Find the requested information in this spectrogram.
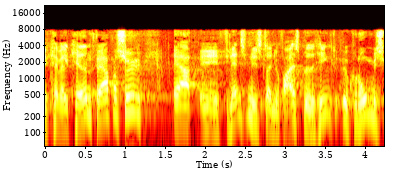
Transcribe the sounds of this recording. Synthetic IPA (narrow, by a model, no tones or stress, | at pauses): kʰæʋælkʰɛːð̞ˠən̩fæɐfɒ̽sø̰ːɪ | æɐfinæn̰sminisd̥ɐːn̩jo̝fɑ̈ɡ̥isɡ̥b̥le̝ːð̩ˠɦe̝̰ːld̥økʰo̝no̝̰ːmis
